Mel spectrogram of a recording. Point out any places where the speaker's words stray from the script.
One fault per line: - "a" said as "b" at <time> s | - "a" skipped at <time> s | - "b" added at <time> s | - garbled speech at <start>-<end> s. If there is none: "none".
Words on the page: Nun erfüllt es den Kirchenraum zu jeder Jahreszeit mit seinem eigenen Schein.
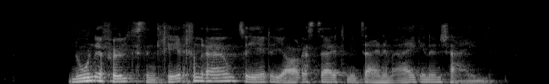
none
